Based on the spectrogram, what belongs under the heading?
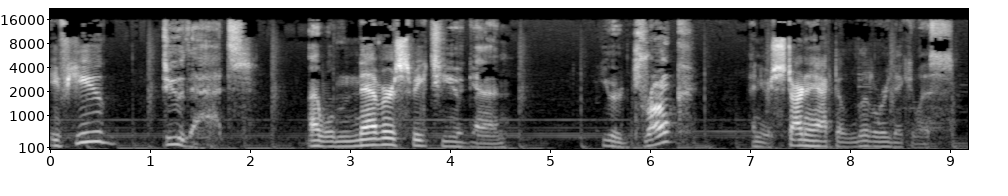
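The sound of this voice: A man uses a cartoonish character voice with a fairly high pitch at a moderate pace. Long, frequent pauses break up his speech while clear music plays in the background.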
